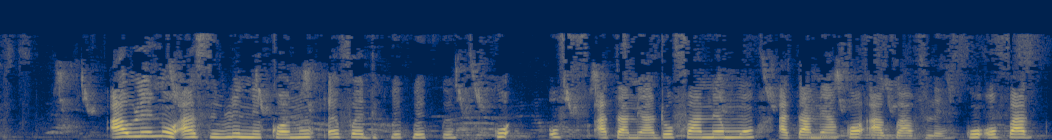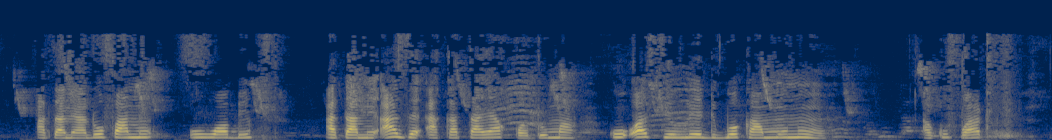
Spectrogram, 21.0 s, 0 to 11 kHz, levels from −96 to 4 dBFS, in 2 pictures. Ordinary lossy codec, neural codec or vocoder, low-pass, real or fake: MP3, 32 kbps; none; 9.9 kHz; real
